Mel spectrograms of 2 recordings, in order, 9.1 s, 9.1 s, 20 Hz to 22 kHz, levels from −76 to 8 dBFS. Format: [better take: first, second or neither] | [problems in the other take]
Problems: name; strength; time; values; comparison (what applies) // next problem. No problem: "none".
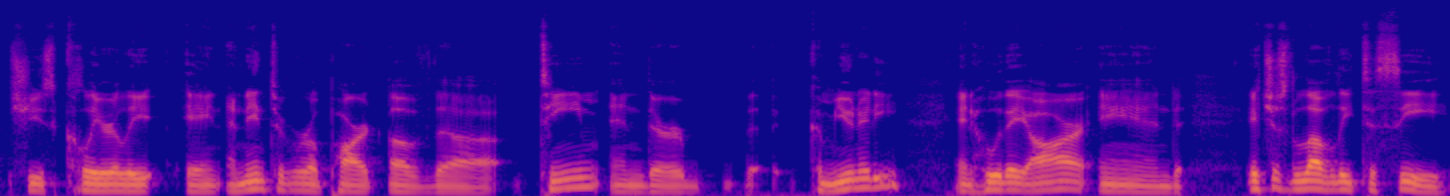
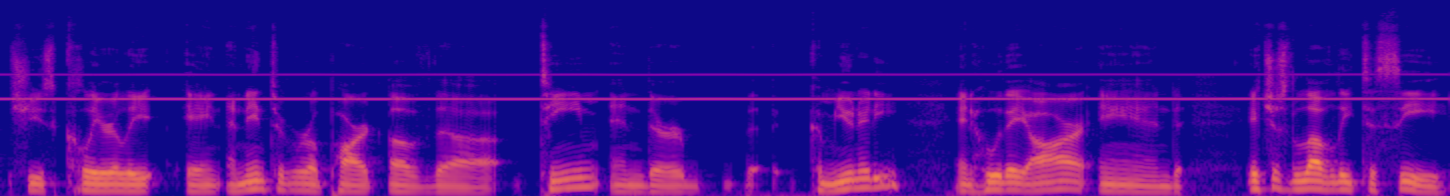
first | high-pitched whine; noticeable; throughout; 3.5 kHz, 10 dB below the speech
